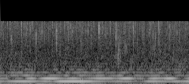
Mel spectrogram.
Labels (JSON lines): {"label": "biophony, midshipman", "recorder": "SoundTrap 500"}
